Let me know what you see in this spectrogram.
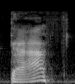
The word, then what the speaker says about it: Daath: Did I say that right? Daath? D-A-A-T-H? – You said it all correct.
